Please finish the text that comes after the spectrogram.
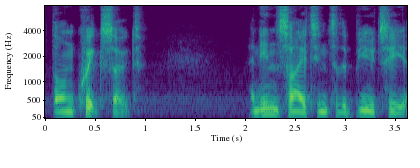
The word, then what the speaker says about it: Quixote: p boop quixotic adjective absurdly chivalric like Don Quixote an insight into the beauty and Excellence of this incomparable adjective is unhappily denied to him who has The Misfortune to know that the gentleman's name is pronounced Quixote when ignorance from out of our Lives can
